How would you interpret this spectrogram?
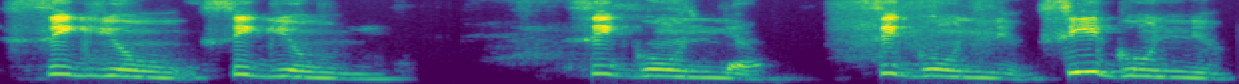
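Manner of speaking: cigogne modelled repeatedly with falling pitch; ny sound closing cigogne; French cigogne. Shown as a demonstration. Teacher naming the stork, cigogne said for students to copy. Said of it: "And it's called".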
